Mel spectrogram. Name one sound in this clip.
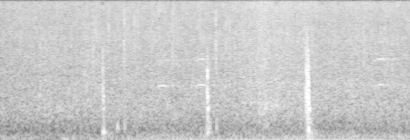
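Wooden sticks knock together with sharp clacks.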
